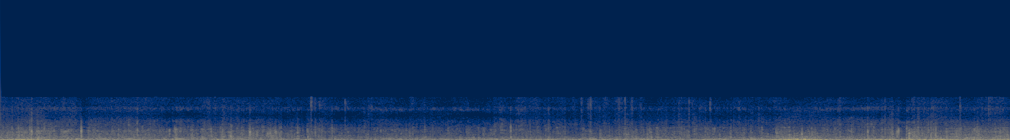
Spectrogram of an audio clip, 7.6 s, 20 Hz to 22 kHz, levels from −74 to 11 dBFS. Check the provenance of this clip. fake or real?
fake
